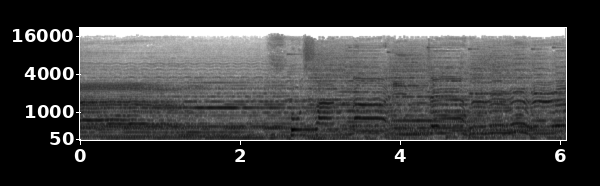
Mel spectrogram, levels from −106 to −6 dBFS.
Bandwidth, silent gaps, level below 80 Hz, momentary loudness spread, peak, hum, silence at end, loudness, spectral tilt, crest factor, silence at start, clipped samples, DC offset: 16.5 kHz; none; -38 dBFS; 3 LU; -2 dBFS; none; 0 s; -14 LUFS; -4.5 dB/octave; 12 dB; 0 s; under 0.1%; under 0.1%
